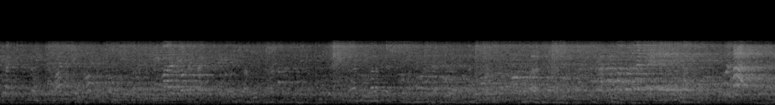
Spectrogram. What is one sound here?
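Several men talk quietly among themselves in a large echoing hall.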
